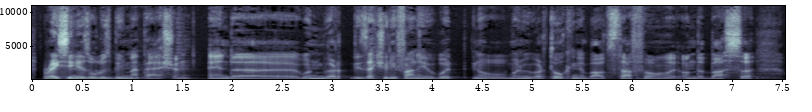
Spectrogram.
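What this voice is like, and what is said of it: Non-local foreign accent. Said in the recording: “as you can hear from my accent, I'm not local”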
